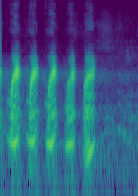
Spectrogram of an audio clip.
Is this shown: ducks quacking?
yes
